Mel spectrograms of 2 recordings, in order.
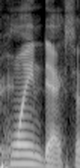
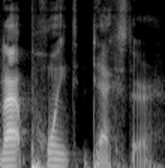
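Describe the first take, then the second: First: The first syllable is 'poin' without a t. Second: The first syllable sounds like 'point' with a t. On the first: The speaker calls it right. "It's three" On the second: The speaker calls it wrong. "You said point"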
